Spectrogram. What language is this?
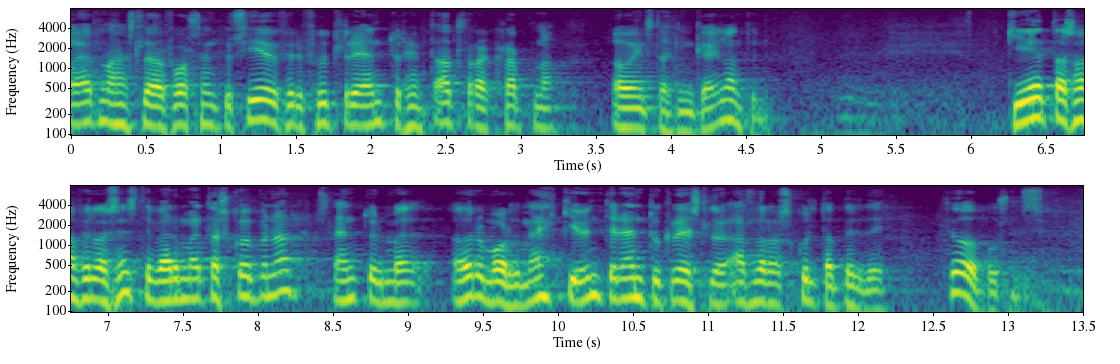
Icelandic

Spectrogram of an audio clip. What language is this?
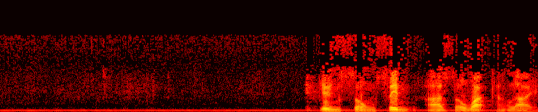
Thai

